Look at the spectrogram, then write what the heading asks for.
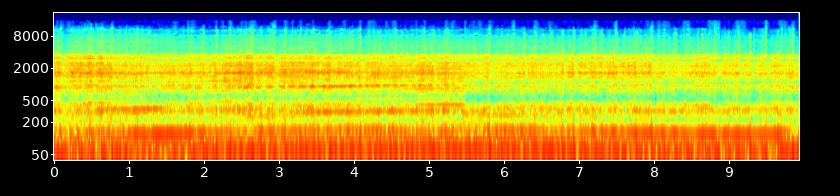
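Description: Nissan Skyline GT-R (KPGC10) S20 straight-six running hard under load on track, heard from inside the car's cabin, holding a fairly steady note that changes just at the end.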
